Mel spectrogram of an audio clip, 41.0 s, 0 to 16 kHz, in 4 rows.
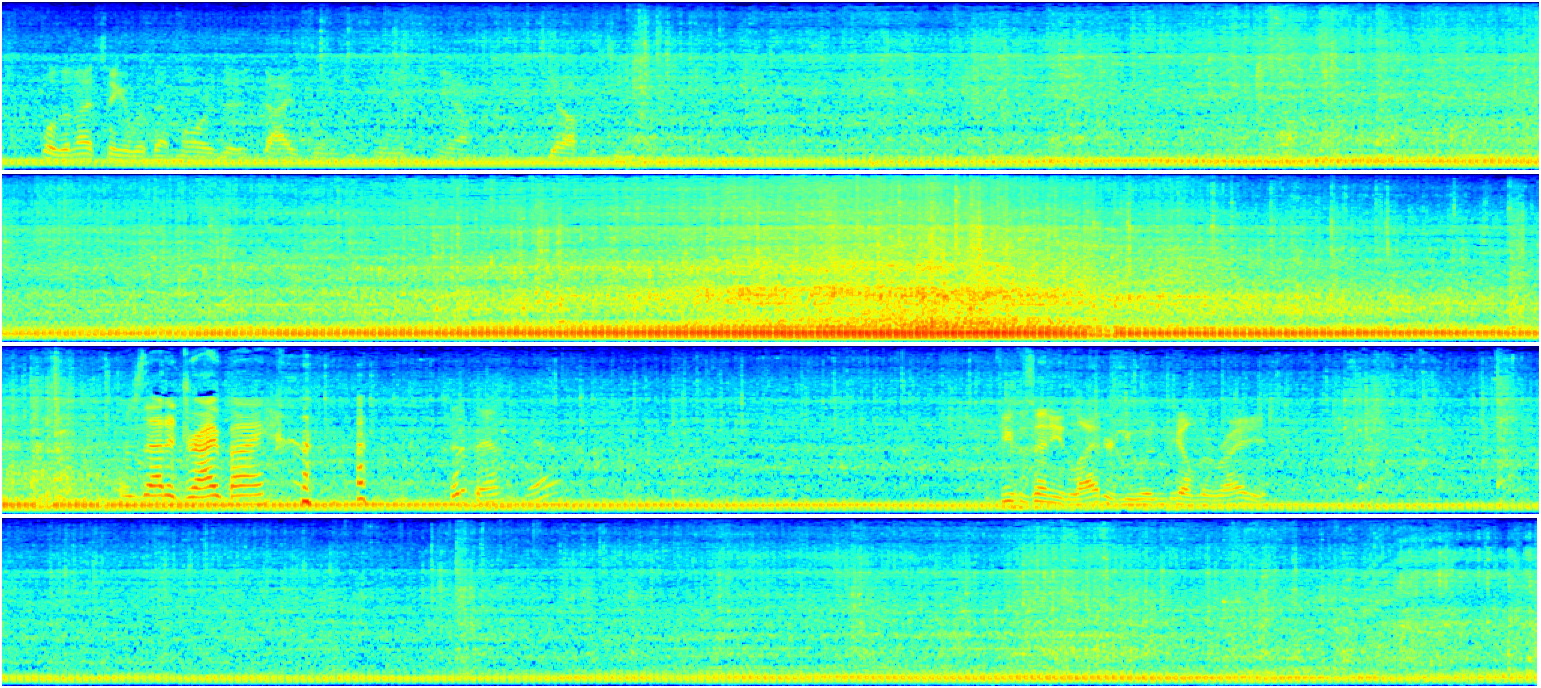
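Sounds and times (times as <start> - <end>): riding lawn mower engine: 0.0 - 40.9.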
